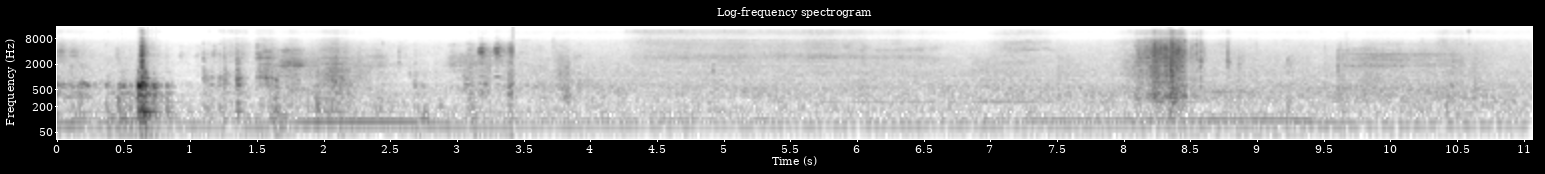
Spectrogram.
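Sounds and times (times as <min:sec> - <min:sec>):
scooping and pouring feed: 0:08.0 - 0:08.8.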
